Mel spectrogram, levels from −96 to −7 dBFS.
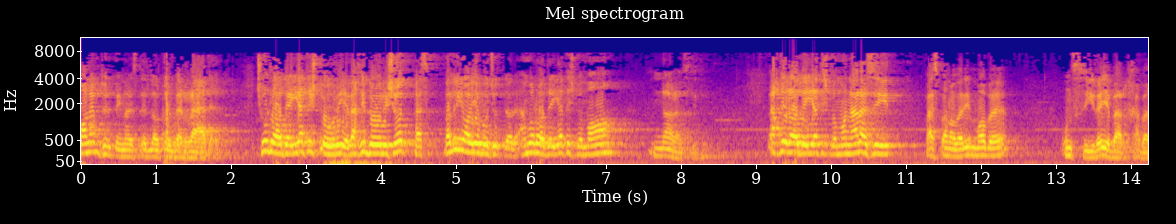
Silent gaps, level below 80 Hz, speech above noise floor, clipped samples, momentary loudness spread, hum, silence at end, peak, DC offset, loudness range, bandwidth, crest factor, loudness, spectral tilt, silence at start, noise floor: none; -38 dBFS; 26 dB; under 0.1%; 15 LU; none; 0 s; 0 dBFS; under 0.1%; 5 LU; 8 kHz; 10 dB; -10 LUFS; -5.5 dB/octave; 0 s; -36 dBFS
